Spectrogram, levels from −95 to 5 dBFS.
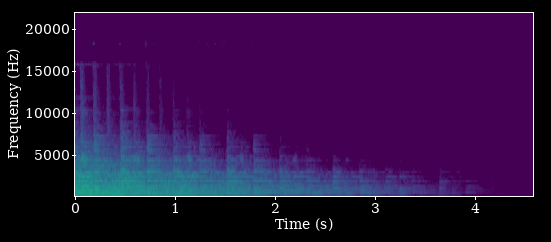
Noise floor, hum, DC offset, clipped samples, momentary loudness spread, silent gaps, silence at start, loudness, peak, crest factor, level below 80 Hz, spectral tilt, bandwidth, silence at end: under -90 dBFS; none; under 0.1%; under 0.1%; 23 LU; none; 0 s; -44 LUFS; -26 dBFS; 20 dB; -64 dBFS; -4.5 dB/octave; 18 kHz; 1.65 s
